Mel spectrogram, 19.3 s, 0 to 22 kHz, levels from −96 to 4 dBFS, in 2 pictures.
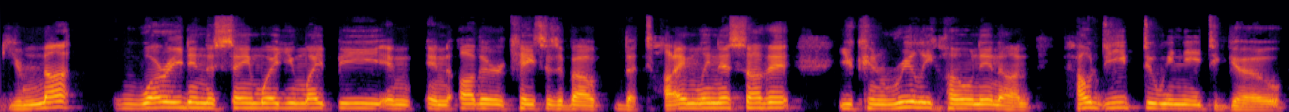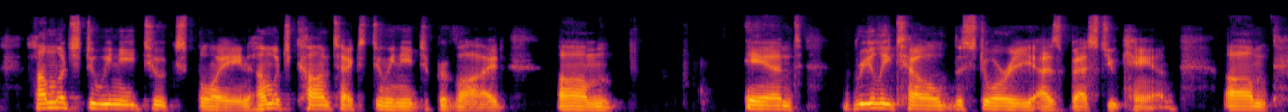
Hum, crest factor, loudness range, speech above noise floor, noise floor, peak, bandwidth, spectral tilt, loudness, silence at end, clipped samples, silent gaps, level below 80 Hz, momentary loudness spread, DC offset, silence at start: none; 18 dB; 3 LU; 47 dB; -65 dBFS; 0 dBFS; 12.5 kHz; -5.5 dB/octave; -19 LUFS; 0 s; under 0.1%; none; -66 dBFS; 8 LU; under 0.1%; 0 s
